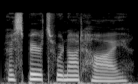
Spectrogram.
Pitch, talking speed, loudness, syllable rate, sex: 190 Hz, 215 wpm, -16 LUFS, 6.1 syllables/s, female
